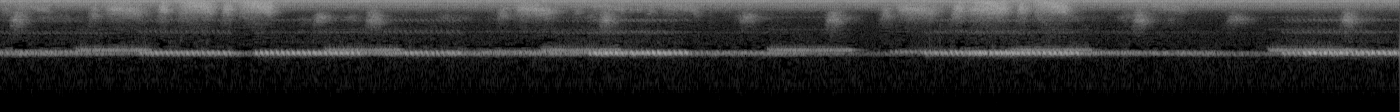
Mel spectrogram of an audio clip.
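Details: Grass crickets at night during a warm Bulgarian summer keep up a high, buzzy continuous trill, swelling in uneven bursts, joined by thin higher-pitched chirps from other insects in the chorus.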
